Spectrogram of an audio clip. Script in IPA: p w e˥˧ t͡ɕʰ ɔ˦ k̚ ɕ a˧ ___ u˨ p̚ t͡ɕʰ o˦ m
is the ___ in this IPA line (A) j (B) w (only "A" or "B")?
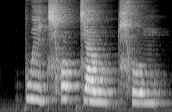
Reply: B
